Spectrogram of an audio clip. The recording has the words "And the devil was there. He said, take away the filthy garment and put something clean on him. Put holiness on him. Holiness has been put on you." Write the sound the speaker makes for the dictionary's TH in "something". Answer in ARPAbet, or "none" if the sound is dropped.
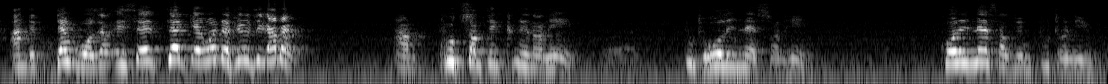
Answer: T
